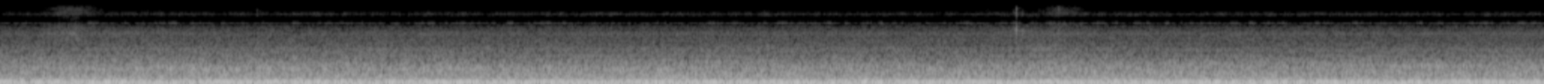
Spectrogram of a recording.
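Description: A steady low mechanical hum of a running motor or engine, several deep tones held at an even level without change.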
